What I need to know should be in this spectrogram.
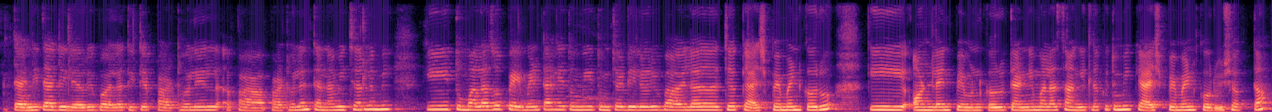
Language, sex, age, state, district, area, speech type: Marathi, female, 45-60, Maharashtra, Akola, urban, spontaneous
